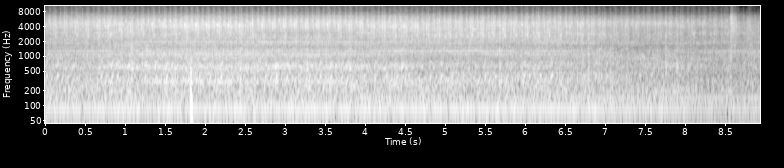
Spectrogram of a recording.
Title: Стук двигателя Ваз 2110 в прогретом состоянии, что может быть?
